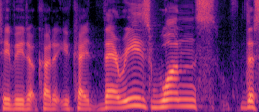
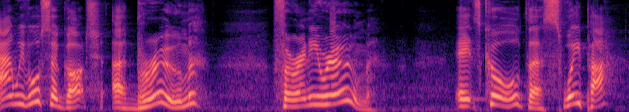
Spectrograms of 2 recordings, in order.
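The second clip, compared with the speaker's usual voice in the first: put-on New Zealand accent; 4 semitones higher than usual. A show host previews an upcoming product in a New Zealand accent for his Kiwi guest. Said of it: "with a New Zealand accent".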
